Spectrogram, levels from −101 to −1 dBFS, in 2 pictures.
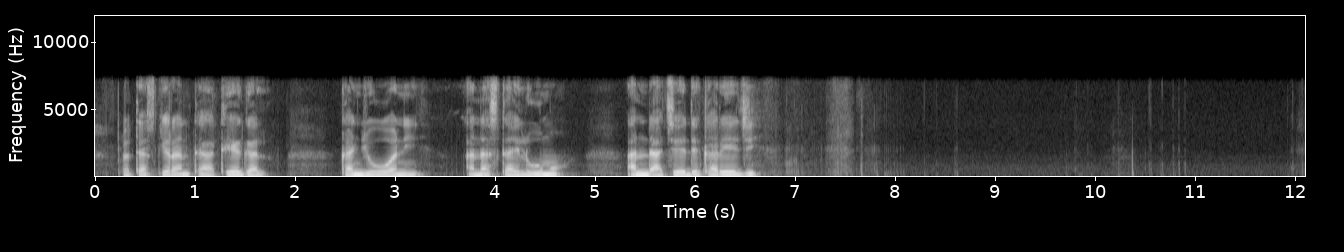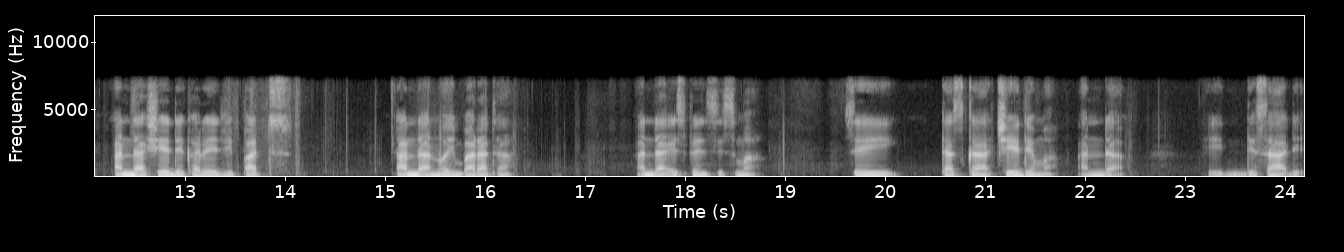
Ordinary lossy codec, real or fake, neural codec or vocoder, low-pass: none; real; none; 7.2 kHz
